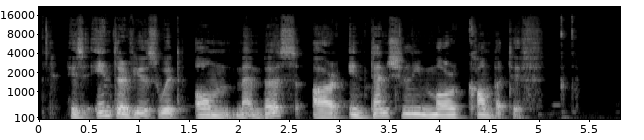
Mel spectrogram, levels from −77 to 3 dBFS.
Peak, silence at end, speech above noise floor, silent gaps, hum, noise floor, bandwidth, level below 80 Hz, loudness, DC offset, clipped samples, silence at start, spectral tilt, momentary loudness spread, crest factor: -2 dBFS; 0.55 s; 33 dB; none; none; -51 dBFS; 15.5 kHz; -52 dBFS; -19 LUFS; under 0.1%; under 0.1%; 0.3 s; -6.5 dB/octave; 10 LU; 16 dB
